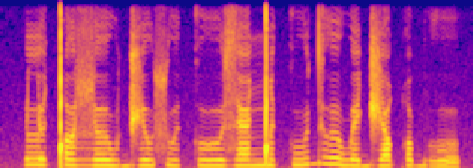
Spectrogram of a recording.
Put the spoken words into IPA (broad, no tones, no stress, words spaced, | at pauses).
ləǃʌɮəːw d͡ʒəːsʷɪːkʊː zæŋ͡ǃɪku dʱəːwɛd͡ʒɛ qʷəbʱʊ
